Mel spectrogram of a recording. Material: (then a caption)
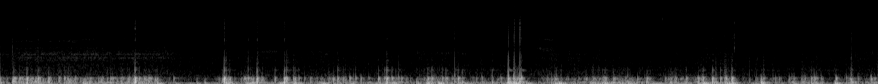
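Metal mesh. Fingertips and short nails of both hands scratch a hollow silver metal mesh microphone grille. The sound is a continuous low, boomy rumble of rubbing, sitting mostly below 200 Hz, broken by sharp bright ticks and clicks. Its loudness rises and falls in uneven bursts throughout the clip.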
